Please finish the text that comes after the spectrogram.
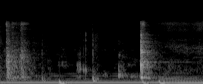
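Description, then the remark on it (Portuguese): Dishes and pots clatter in a few sharp knocks and clinks, the last one ringing briefly like metal, with a steady low hum underneath. “Lavei a louça, só faltou as panelas.”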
